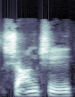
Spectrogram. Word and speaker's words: Shang-Chi: The main protagonist clearly is Shang-Chi, who it's Shang-Chi, not Shang-Chi, like we've been pronouncing our entire lives, just because that's how it's read. But when you finally hear it, like, oh yeah, that makes much more sense.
